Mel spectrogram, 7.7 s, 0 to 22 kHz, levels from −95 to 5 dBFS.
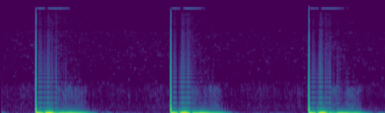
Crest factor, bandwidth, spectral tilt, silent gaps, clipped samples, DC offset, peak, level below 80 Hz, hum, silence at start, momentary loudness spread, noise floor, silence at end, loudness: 20 dB; 16.5 kHz; -7 dB/octave; none; under 0.1%; under 0.1%; 0 dBFS; -38 dBFS; none; 0.7 s; 23 LU; -78 dBFS; 0.5 s; -26 LUFS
